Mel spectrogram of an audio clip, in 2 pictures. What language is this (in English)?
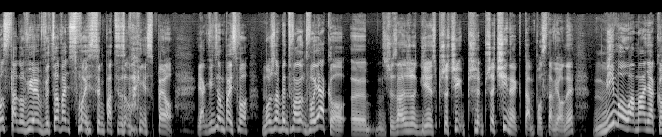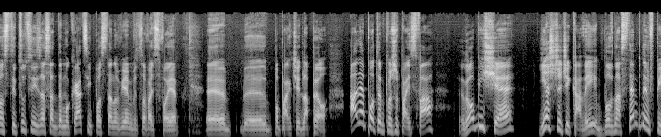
Polish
